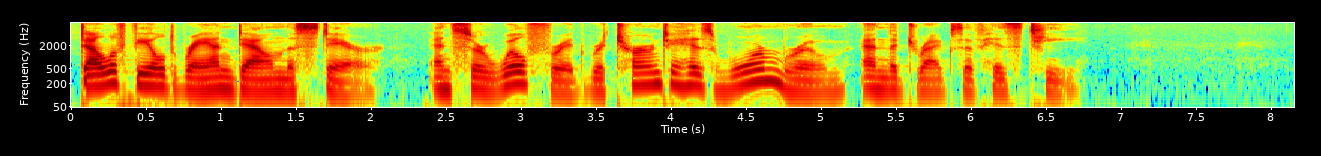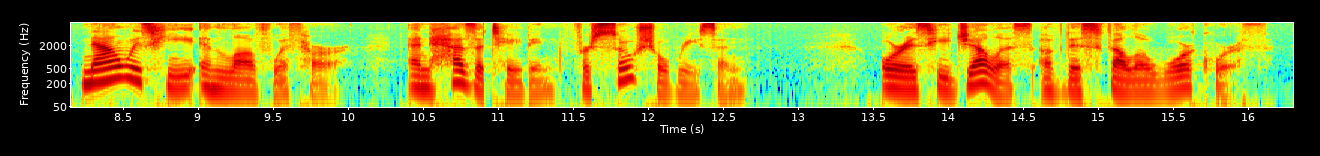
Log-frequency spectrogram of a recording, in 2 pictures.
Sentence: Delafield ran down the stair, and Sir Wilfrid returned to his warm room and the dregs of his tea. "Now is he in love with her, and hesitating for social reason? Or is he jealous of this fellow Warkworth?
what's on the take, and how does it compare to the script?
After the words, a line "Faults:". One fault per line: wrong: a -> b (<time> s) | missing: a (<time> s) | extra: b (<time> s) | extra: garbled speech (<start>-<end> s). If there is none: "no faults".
Delafield ran down the stair, and Sir Wilfrid returned to his warm room and the dregs of his tea. "Now is he in love with her, and hesitating for social reason? Or is he jealous of this fellow Warkworth?
Faults:
no faults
